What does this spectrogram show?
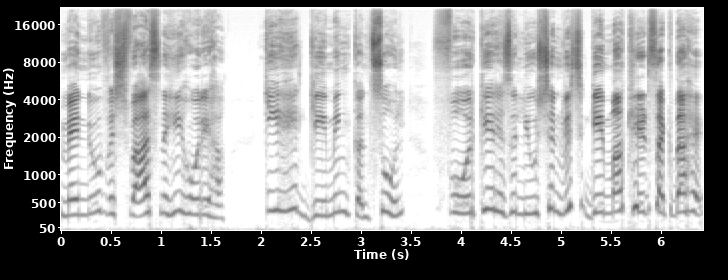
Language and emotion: Punjabi, surprised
